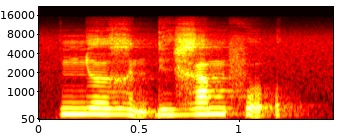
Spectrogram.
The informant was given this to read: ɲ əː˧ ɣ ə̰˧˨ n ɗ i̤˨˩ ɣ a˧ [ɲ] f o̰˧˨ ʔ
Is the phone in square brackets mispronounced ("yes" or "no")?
yes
